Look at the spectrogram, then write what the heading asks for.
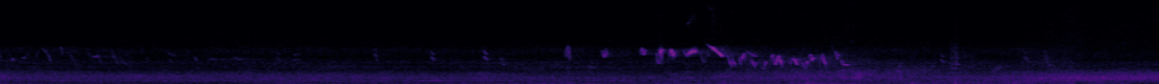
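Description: A songbird singing a quick run of high, falling chirps about halfway through, over faint steady background noise with a low hum; a few fainter chirps come earlier.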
